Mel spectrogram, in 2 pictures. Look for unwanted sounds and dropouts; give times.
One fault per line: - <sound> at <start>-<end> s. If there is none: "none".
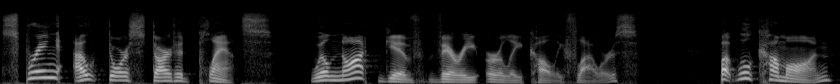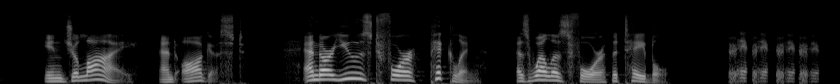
- laugh at 15.7-16.6 s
